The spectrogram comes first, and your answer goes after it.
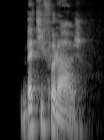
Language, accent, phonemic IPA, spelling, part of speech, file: French, France, /ba.ti.fɔ.laʒ/, batifolage, noun, LL-Q150 (fra)-batifolage.wav
- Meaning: frolic; frolicking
